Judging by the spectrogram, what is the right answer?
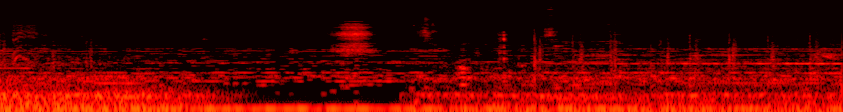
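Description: A crow caws a few times in the video game Dreamfall: The Longest Journey, high and fairly clear over a steady bed of game ambience and low background hum.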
